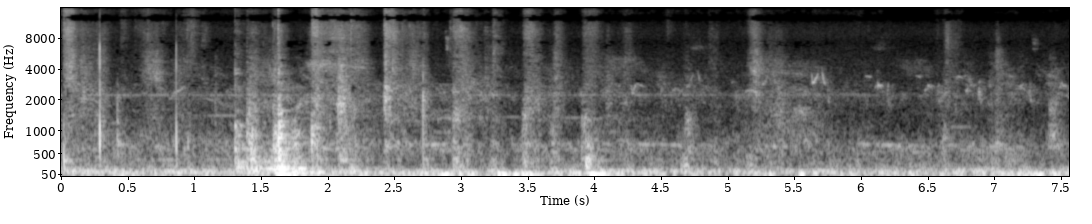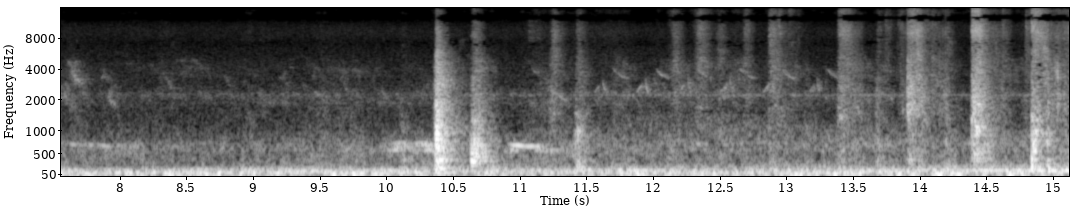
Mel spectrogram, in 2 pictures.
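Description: Footsteps shuffle across a floor.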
